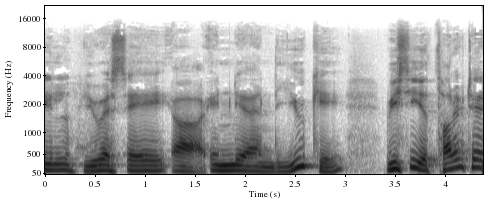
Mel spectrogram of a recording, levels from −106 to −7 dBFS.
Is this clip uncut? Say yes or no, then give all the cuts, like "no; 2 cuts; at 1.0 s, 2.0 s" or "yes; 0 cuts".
yes; 0 cuts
